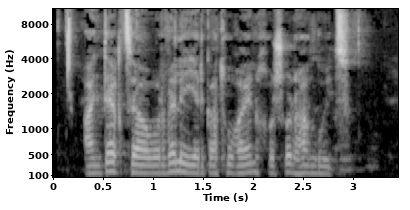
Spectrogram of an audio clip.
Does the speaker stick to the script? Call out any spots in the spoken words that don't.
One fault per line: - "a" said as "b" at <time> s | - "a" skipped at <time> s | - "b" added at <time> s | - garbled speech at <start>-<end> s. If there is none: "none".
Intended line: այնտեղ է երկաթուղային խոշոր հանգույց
- "ձևավորվել" added at 0.8 s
